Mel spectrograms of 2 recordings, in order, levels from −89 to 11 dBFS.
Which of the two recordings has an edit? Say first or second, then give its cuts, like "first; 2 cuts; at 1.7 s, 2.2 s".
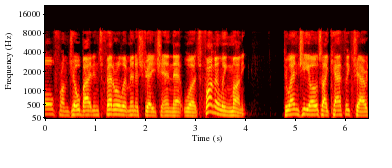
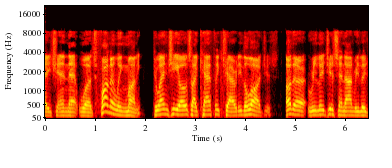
second; 2 cuts; at 2.0 s, 4.7 s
